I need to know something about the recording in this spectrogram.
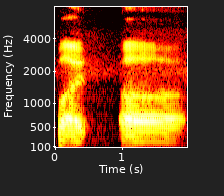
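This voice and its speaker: A man's voice: fairly low pitch, little pitch movement, very slow, clean tone, rough recording. A man talking casually as a podcast guest, a DJ and producer who rambles through stories and swears freely. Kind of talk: casual interview chat.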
